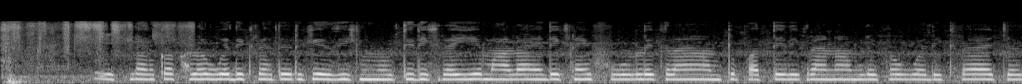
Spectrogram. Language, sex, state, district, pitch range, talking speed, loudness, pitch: Hindi, female, Bihar, Samastipur, 230-235 Hz, 215 wpm, -13 LUFS, 235 Hz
